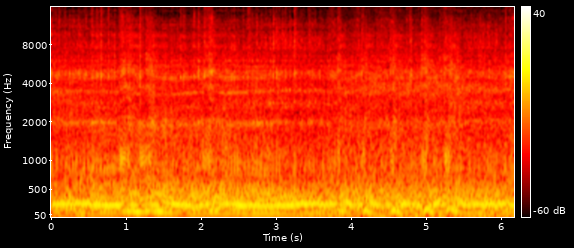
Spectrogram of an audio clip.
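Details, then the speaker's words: Baja 5th-scale RC small two-stroke engine (engine no. 2 of seven from Australia, age unknown), after repair with exhaust fitted, during tuning: ticks over steadily, picks up cleanly when revved and drops straight back to even idle; runs smooth and healthy. "So it runs very smooth. You can hear the thing ticking over, tick, tick, tick, tick, tick. You rev it up, whap, tick, tick, tick, tick. It just ticks over."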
